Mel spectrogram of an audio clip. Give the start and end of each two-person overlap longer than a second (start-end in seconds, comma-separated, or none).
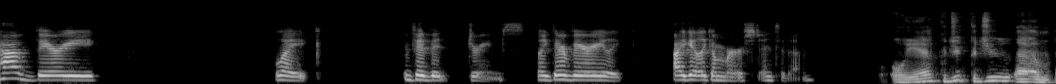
none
